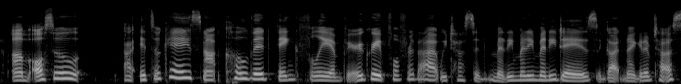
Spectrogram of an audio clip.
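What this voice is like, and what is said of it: Congested, snotty-sounding sick voice. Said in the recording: “not doing so hot in the feeling of the body and the nasals and the throats ... more sultry ... like a snottier sounding ... my voice sounds a little different, it's because ... came down with a nice little European flu”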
